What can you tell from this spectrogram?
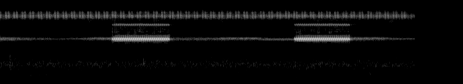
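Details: Crickets at night give two sharp, ringing trilled chirps about 1.8 seconds apart over a thin, high insect chorus, and the sound cuts to silence after about four seconds.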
